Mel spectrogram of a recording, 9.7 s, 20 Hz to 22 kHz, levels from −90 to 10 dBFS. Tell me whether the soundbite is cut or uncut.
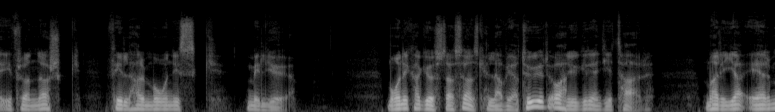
cut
